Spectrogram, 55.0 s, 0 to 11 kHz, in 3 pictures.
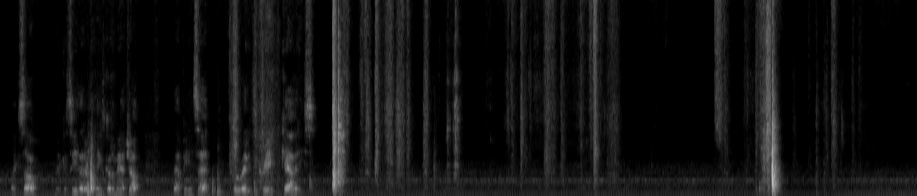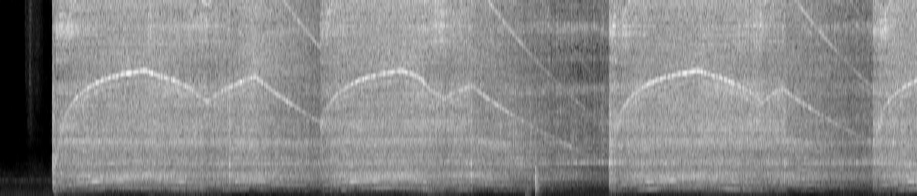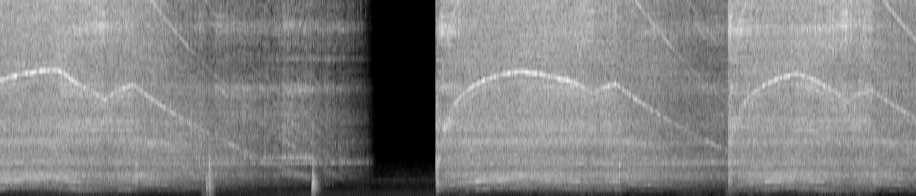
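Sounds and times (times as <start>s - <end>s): biscuit joiner whining: 19.4s - 44.1s, 45.4s - 55.0s
sharp knocks: 42.9s - 43.3s.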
